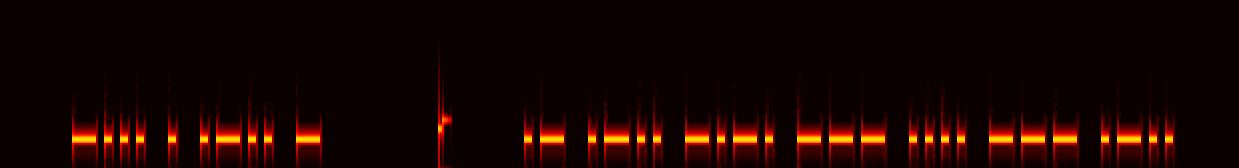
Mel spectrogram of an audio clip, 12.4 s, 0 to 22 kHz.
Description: Morse code, heard as a keyed tone, about 15 wpm, 700 Hz. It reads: BELT ALCOHOL
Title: Sentences from Top 1400 Words - New Word Drill Alt - 15wpm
